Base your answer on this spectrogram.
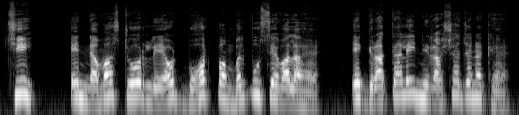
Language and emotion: Punjabi, disgusted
